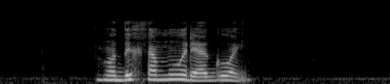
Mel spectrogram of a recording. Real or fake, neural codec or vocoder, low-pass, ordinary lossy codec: fake; codec, 16 kHz, 8 kbps, FreqCodec, smaller model; none; none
